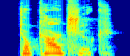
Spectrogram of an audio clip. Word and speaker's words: Tokarczuk: I looked up the phonetic pronunciation. Tokarczuk, Polish author and winner of the Nobel Prize in 2018.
